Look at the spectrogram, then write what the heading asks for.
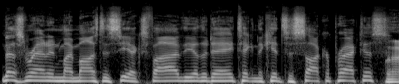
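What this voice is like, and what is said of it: Usual voice. Nothing is said of it.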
